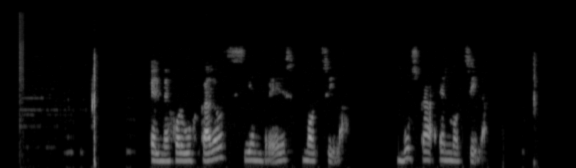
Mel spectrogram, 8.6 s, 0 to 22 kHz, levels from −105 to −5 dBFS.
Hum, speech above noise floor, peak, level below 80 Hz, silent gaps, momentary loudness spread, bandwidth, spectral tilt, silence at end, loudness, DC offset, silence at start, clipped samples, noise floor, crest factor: none; over 36 dB; -22 dBFS; under -90 dBFS; 1.11-1.20 s, 1.29-1.36 s, 1.49-1.90 s, 2.02-2.25 s, 4.42-4.54 s, 4.78-4.82 s, 5.24-5.96 s, 7.32-7.99 s; 15 LU; 7.4 kHz; -2.5 dB/octave; 0.6 s; -54 LUFS; under 0.1%; 0.3 s; under 0.1%; under -90 dBFS; 34 dB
